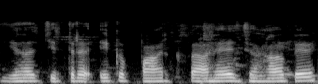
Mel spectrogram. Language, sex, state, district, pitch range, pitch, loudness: Hindi, male, Gujarat, Gandhinagar, 145-155 Hz, 150 Hz, -16 LUFS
